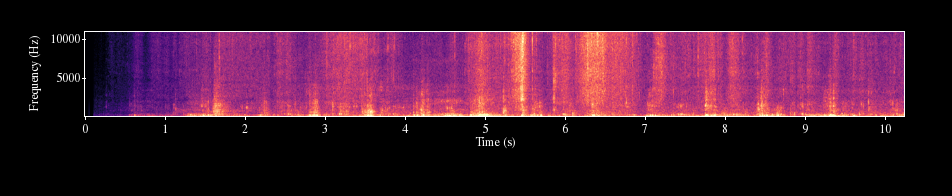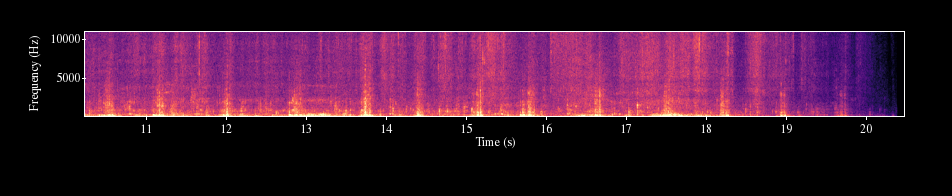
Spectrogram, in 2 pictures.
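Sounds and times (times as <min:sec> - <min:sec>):
horse feeding: 0:00.7 - 0:19.9.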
